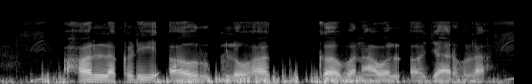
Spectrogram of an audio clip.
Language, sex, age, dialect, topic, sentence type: Bhojpuri, male, 18-24, Western, agriculture, statement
